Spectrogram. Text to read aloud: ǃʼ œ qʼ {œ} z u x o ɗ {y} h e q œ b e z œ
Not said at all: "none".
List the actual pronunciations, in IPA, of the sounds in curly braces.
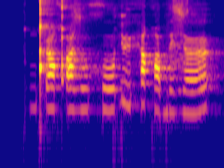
œ, y

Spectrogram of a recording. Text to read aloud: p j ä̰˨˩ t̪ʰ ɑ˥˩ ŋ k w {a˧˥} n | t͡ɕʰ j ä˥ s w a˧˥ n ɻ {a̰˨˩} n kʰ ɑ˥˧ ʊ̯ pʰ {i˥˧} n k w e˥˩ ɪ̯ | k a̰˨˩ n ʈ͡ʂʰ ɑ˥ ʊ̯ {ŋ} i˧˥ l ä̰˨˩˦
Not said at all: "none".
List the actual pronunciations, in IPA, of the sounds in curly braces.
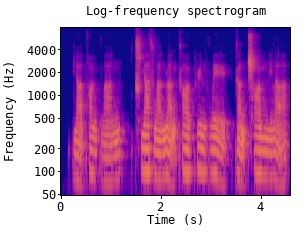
a˧˥, a̰˨˩, y˥˧, m

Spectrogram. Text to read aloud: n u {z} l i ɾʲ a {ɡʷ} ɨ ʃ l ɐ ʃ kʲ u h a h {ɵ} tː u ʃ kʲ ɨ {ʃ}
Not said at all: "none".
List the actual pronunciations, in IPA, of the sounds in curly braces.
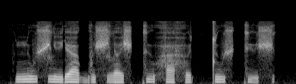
ʃ, ɡʷ, ɵ, ʃ

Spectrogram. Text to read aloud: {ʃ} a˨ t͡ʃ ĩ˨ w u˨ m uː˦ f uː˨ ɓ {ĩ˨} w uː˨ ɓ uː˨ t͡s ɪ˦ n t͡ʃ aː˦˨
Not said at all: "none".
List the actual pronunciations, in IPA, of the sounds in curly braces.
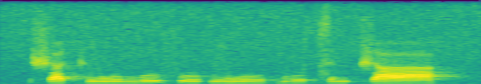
ʃ, ĩ˨

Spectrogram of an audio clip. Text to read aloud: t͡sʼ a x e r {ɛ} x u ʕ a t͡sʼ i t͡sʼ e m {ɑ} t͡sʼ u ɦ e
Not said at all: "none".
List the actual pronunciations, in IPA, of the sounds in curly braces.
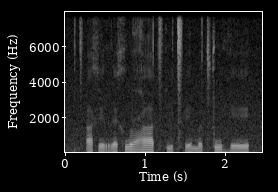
ɛ, ə

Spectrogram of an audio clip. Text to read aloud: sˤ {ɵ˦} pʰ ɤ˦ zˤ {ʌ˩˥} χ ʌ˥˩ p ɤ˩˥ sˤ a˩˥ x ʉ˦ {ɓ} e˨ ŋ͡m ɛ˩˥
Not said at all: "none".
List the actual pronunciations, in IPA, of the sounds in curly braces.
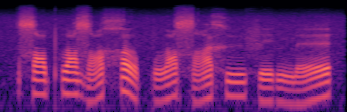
ɤ˦, ʌ˩˥, f

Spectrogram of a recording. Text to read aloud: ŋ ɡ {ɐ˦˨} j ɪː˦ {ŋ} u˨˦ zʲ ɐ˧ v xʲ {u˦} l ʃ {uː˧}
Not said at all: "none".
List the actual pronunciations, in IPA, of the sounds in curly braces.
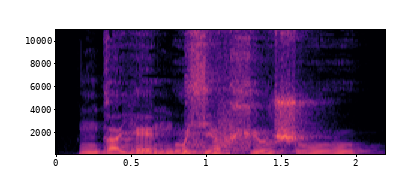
ɐ˨, ŋ, u˧, uː˧

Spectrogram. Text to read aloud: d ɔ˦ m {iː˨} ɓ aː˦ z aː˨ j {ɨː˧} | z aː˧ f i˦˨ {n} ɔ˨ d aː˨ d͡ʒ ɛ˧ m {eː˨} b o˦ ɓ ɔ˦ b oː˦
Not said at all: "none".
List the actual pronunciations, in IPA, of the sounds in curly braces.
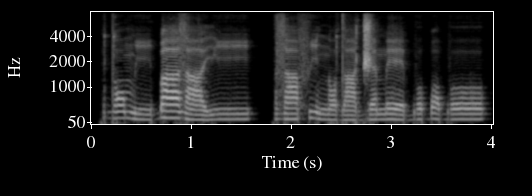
iː˨, iː˧, n, eː˦˨

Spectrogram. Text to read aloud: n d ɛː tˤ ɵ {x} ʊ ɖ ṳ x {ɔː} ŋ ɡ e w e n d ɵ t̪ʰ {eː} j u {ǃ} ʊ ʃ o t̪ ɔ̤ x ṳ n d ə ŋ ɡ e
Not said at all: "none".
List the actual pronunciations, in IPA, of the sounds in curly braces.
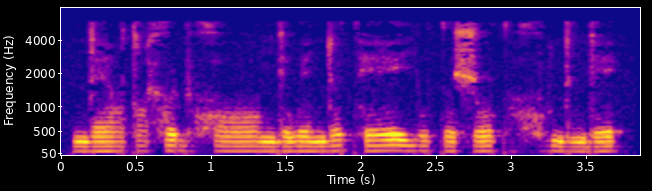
x, ɔː, eː, t̪

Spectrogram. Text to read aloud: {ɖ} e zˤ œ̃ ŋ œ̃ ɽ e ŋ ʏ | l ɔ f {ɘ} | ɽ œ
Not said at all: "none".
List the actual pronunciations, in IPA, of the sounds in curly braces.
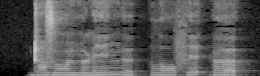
ɖ, e

